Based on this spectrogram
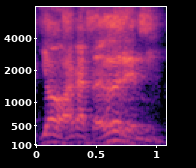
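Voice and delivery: quick, brash street-tough boast. Retold or imitated. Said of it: "but do I lead with that? Like".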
